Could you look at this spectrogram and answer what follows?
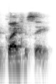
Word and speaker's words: glyphosate: I added an extra syllable in there. Glyphosate.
